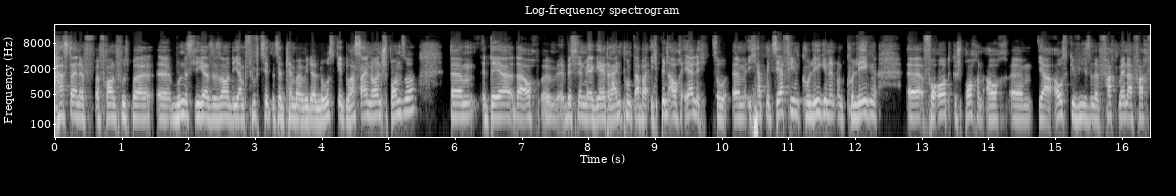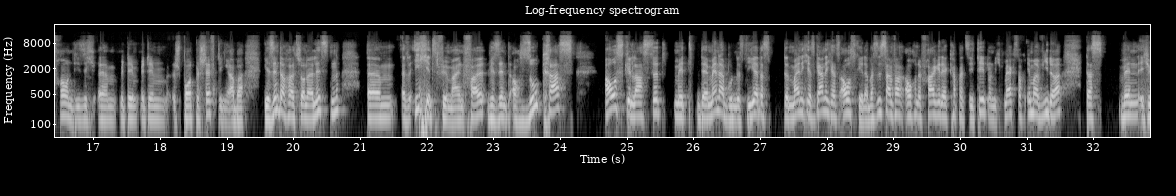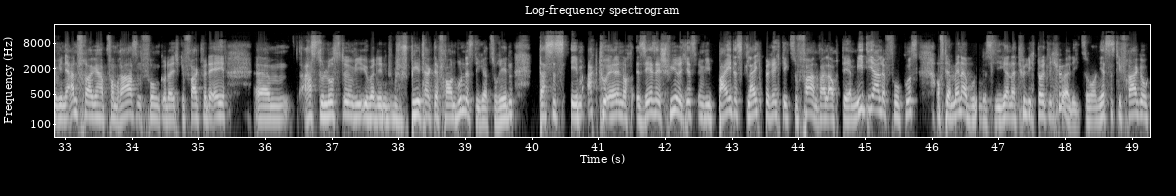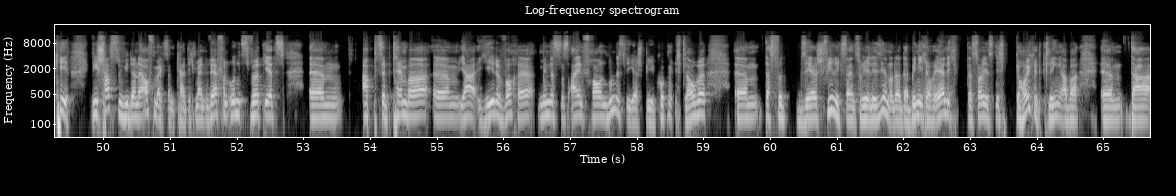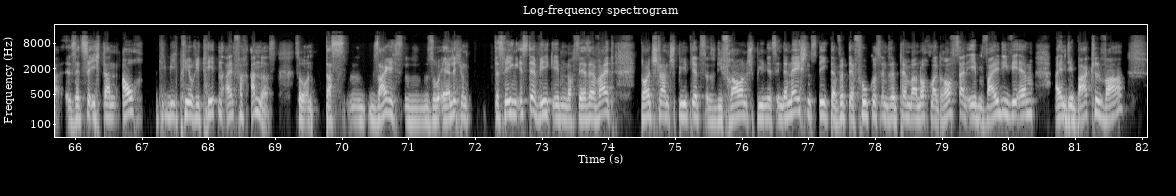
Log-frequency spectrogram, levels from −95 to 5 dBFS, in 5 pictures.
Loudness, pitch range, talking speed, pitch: -19 LUFS, 135-165 Hz, 195 wpm, 150 Hz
